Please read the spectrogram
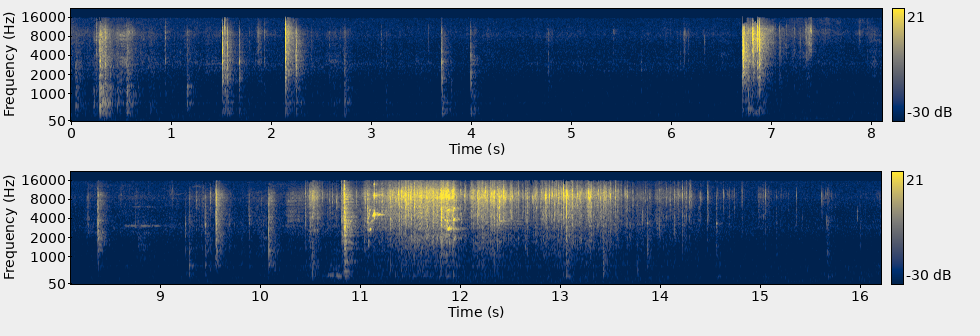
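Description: Scattered clicks and knocks of cables and a power adapter being handled and plugged in, with a sharp click about seven seconds in. Plastic wrapping crinkles for a couple of seconds later on.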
